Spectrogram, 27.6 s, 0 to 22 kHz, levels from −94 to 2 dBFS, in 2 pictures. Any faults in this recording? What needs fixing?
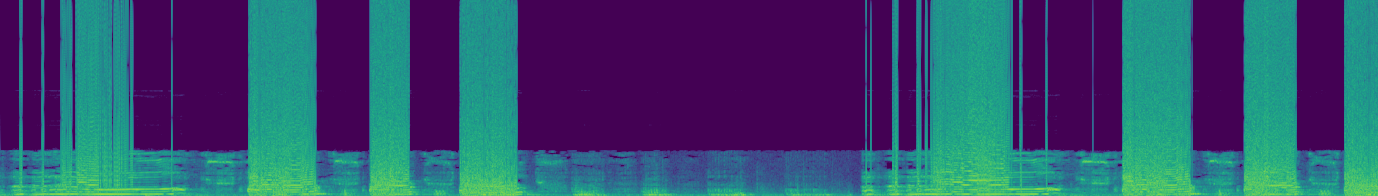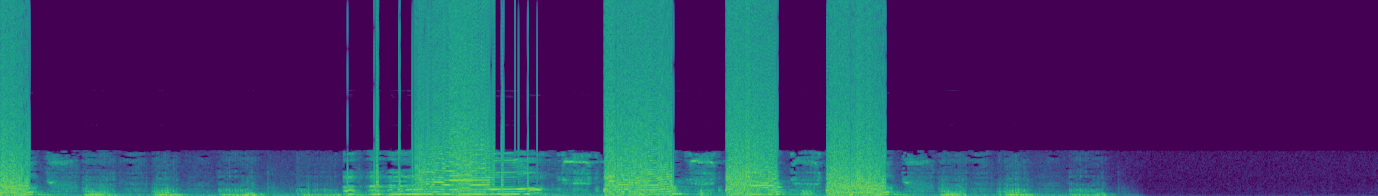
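Integer overflow runs through the whole clip: loud peaks pushed about 3 dB past full scale wrap to the opposite sign instead of stopping at the limit, so roughly one sample in twenty snaps across the entire range. Clipping would flatten those peaks into dull buzzy distortion, but here they explode into sharp, violent cracks. To prevent it, use saturating arithmetic or a limiter before the final integer conversion so overloads clamp rather than wrap.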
